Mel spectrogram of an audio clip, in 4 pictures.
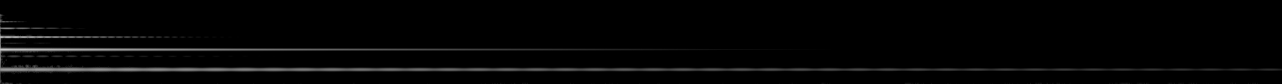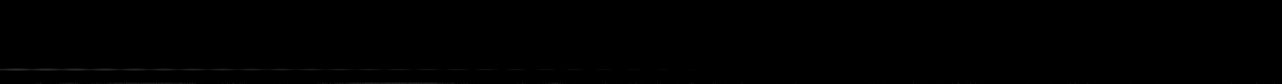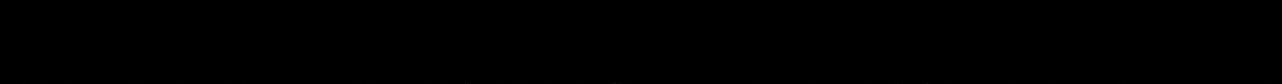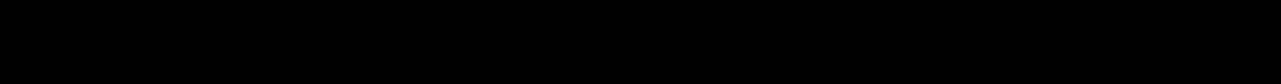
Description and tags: Tibetan Singing Bowl 10 cm (Struck)
A 10 cm Tibetan singing bowl struck with a wooden beater. Recorded using Sennheiser 8020s.
meditation, percussion, Tibetan-singing-bowl, ethnic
